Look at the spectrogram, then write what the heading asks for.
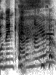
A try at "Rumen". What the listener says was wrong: Rumen. It's with an R. Rumen. It's very hard for the Americans to pronounce it, actually.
